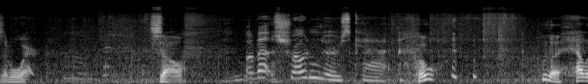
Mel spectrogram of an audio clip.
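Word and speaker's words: Schrödinger: Like Schroeder. Schrodinger, like rodent.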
